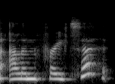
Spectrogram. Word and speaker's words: Allan Frater: So welcome Alan Frater. Have I pronounced that right?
